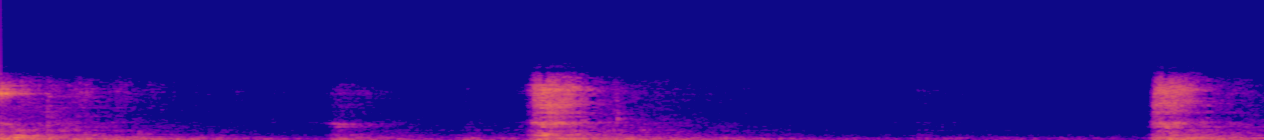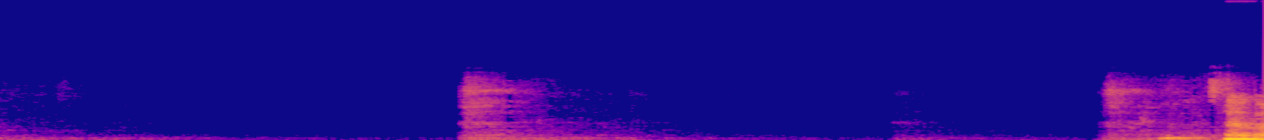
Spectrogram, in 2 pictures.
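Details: Soft, evenly spaced deep breaths in a quiet room as the patient breathes deeply at each stethoscope point on the front and back chest during a head-to-toe assessment; normal deep breathing.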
